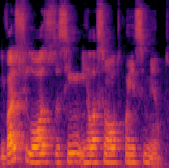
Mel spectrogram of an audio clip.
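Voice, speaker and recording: This man speaks at a fairly high pitch. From Brazil, São Paulo state (Avaré). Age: 20s. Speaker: psychology student. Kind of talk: podcast interview. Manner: hesitant, many fillers.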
